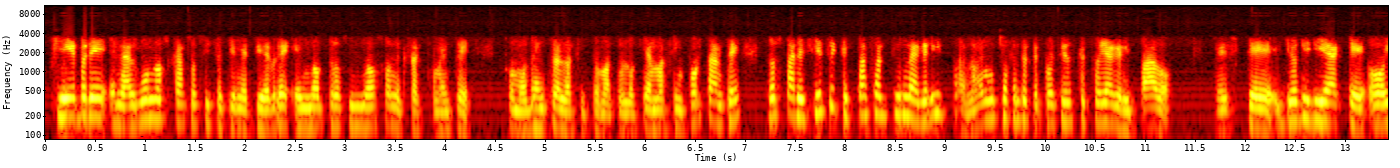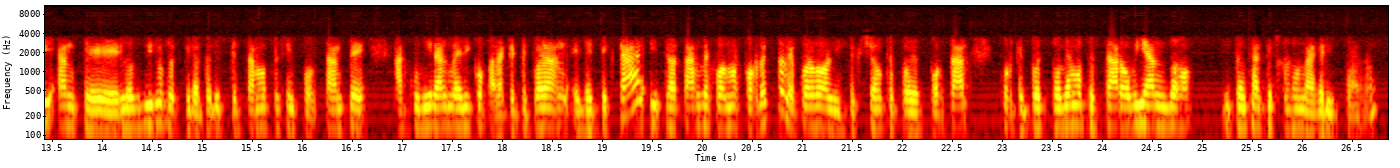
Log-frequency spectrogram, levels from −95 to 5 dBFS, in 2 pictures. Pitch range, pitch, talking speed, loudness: 125-155 Hz, 140 Hz, 185 wpm, -21 LUFS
